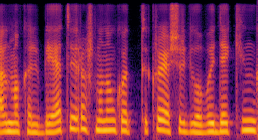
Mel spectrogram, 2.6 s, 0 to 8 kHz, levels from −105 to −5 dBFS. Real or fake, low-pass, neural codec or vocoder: fake; 7.2 kHz; codec, 16 kHz, 0.7 kbps, FocalCodec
